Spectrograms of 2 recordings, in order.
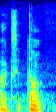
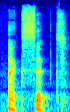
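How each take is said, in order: First: The final ending is pronounced aloud. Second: The final ending is silent. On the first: The speaker calls it wrong. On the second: The speaker calls it right. "This is never pronounced"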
